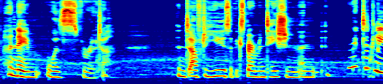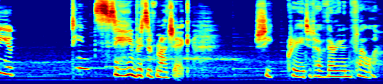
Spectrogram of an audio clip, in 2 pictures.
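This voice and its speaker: A woman playing a gentle dragon princess in an audio roleplay, speaking in a measured, formal and tender way. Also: a little high, animated, soft background music. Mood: wistful, tender. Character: gentle dragon princess, proud gardener, softly regretful.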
